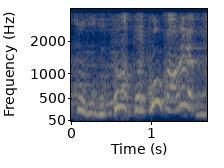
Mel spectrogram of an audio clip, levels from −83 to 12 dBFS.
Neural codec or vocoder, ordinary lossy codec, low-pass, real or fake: codec, 32 kHz, 1.9 kbps, SNAC; AAC, 24 kbps; 3.6 kHz; fake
